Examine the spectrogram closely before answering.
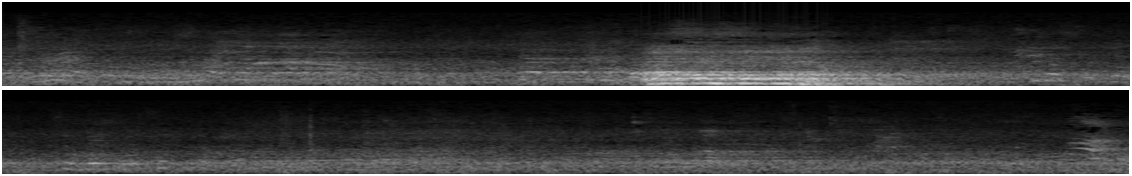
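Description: A crowd of spectators murmurs and chatters in a large echoing hall.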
